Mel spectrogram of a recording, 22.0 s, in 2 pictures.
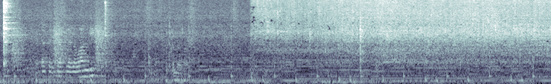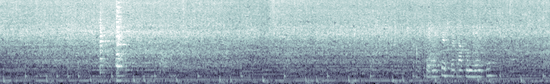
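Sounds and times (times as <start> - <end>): metal clinks against pan: 0.0 - 0.4
vegetables frying in hot oil: 5.0 - 22.0.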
